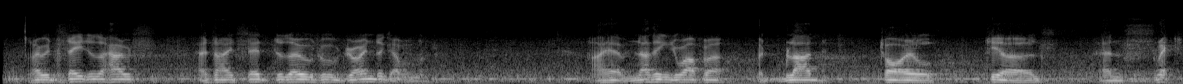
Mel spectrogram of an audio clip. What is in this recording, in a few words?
Churchill Speech Victory At All Cost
